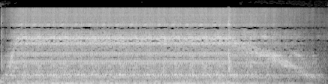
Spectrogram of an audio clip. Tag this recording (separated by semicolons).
tools; sound-effects; machine; mechanical; bench-drill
